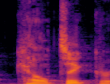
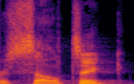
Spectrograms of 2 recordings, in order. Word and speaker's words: Celtic: But, but in the chat, somebody mentioned homonyms, and most of these are able to be pronounced two different ways. Celtic or Celtic, wind wind.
